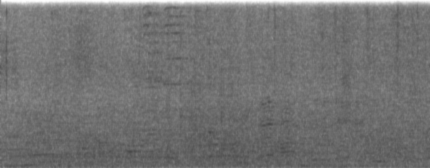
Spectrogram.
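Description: Steady rushing background noise echoing in a concrete parking garage, the kind made by traffic and rain, with faint voices mixed in.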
